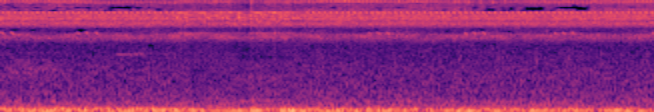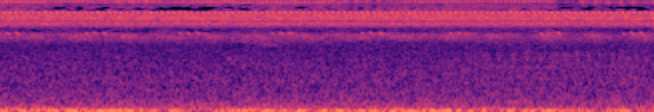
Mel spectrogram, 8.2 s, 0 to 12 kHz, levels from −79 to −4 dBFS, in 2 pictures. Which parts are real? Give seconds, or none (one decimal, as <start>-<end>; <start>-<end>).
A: 0.0-1.1; 1.9-8.2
